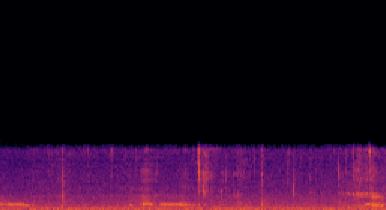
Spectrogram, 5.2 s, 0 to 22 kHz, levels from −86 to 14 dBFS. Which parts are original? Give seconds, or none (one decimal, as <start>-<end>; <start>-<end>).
0.0-0.4; 3.5-4.4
